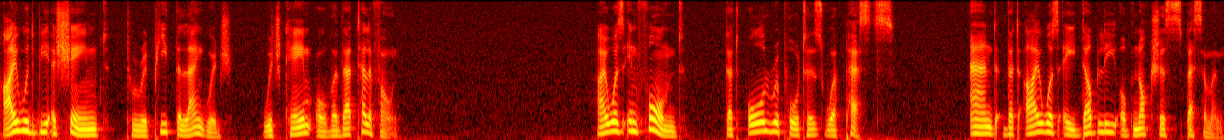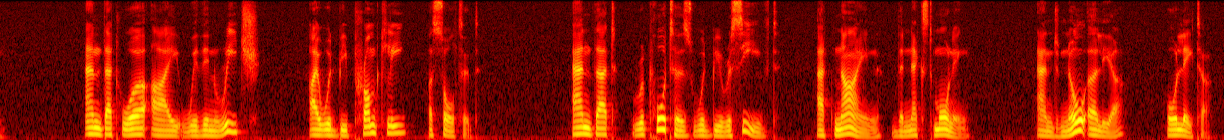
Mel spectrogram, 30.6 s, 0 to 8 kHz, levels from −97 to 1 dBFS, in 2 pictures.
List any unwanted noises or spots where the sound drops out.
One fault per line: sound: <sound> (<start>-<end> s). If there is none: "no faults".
no faults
